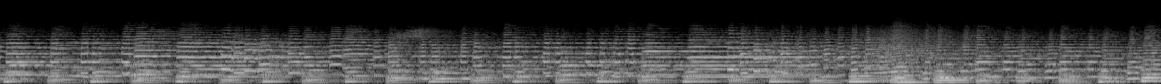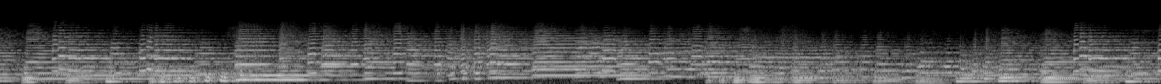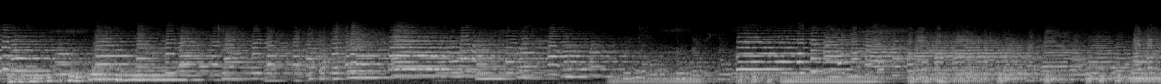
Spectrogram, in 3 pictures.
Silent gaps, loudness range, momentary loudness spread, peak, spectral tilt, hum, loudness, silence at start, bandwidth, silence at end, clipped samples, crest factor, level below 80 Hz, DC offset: none; 3 LU; 6 LU; -6 dBFS; -7 dB/octave; none; -22 LUFS; 0 s; 9.6 kHz; 0 s; under 0.1%; 16 dB; -48 dBFS; under 0.1%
